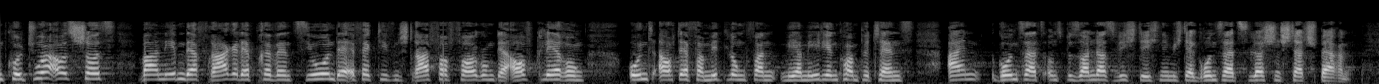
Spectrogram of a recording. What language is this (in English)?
German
